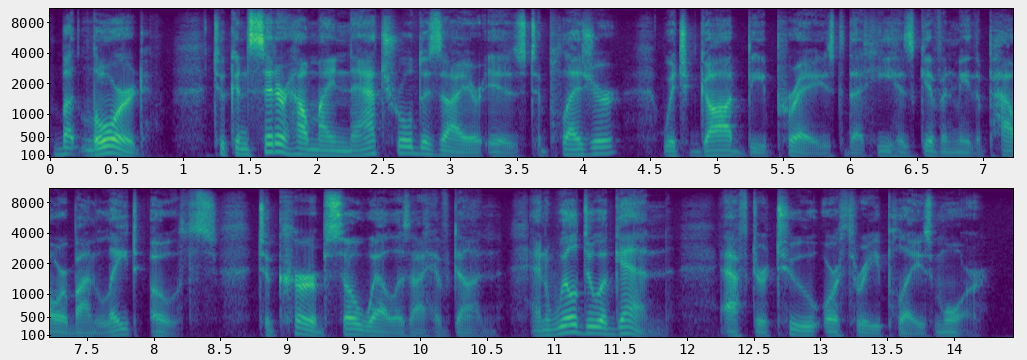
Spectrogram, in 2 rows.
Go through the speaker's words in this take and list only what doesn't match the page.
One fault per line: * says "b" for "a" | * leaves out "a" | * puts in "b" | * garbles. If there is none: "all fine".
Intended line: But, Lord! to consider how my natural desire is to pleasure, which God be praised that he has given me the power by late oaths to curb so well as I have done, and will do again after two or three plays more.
all fine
